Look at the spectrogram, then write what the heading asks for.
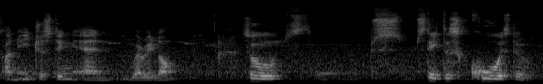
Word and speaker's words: status quo: status quo it actually status core is it pronounced status core or status queue status course quo or status queue q that's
